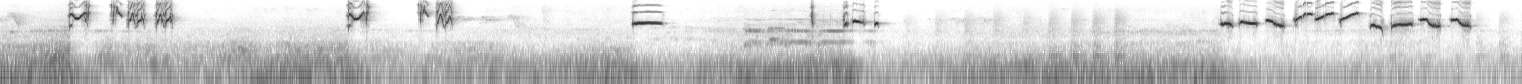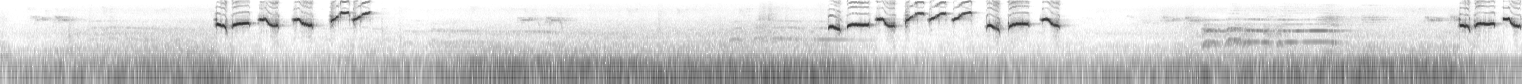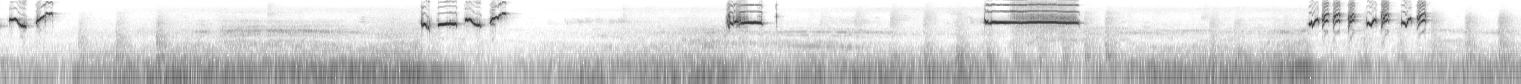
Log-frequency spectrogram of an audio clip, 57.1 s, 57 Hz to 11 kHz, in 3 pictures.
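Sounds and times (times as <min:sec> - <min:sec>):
low rumbling background: 0:00.0 - 0:34.1
faint bird call: 0:00.9 - 0:02.2
thrush whistled song: 0:00.9 - 0:02.3, 0:04.4 - 0:06.2, 0:07.9 - 0:08.4, 0:10.5 - 0:11.1, 0:15.2 - 0:18.4, 0:21.7 - 0:23.8, 0:29.4 - 0:32.4, 0:37.3 - 0:38.8, 0:43.3 - 0:44.5, 0:47.2 - 0:47.8, 0:50.4 - 0:51.6, 0:54.4 - 0:56.0.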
